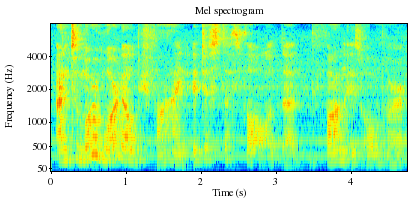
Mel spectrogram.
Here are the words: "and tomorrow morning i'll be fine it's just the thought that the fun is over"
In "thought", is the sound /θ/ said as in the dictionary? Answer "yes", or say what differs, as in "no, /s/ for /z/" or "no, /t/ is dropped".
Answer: yes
